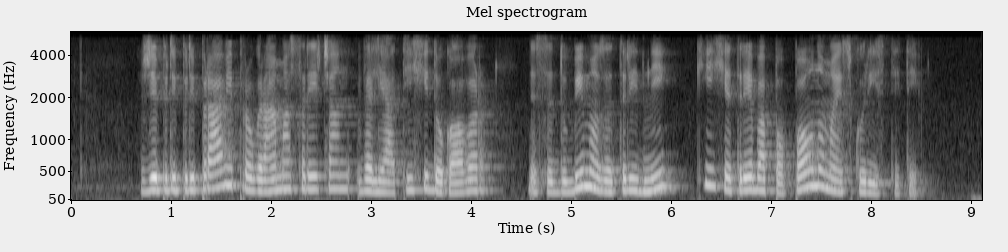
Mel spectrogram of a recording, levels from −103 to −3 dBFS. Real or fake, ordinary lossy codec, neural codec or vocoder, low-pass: real; none; none; 5.4 kHz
